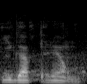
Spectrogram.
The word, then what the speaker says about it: 이갑룡: In the late 19th century, a hermit named Lee Gap-ryong lived here. That's the Russian-style pronunciation. In Korean it's Yi Gap-ryong.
